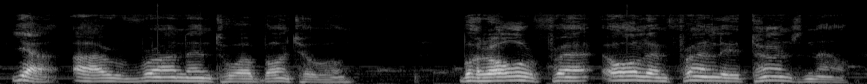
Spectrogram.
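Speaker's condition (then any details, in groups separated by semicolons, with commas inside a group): ALS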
